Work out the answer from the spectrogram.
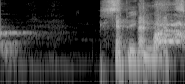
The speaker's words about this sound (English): Speaking of dogs. Yes. We have a dog here. That was right on cue.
